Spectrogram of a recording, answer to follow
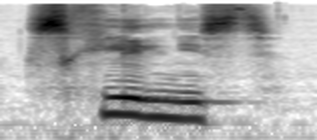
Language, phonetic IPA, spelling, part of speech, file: Ukrainian, [ˈsxɪlʲnʲisʲtʲ], схильність, noun, Uk-схильність.ogg
- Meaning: inclination, disposition, propensity, proclivity, leaning (mental tendency)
